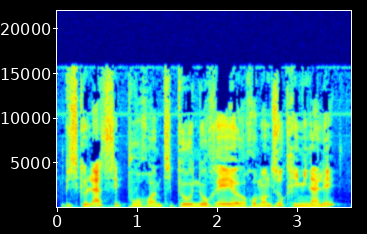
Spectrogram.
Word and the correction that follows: Romanzo Criminale: Je suis sûre que je prononce très mal. – Romanzo Criminale. – Ah oui, c'est beaucoup mieux comme ça.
